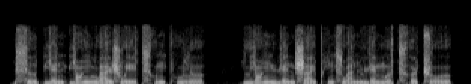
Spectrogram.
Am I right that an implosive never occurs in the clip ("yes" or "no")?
yes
